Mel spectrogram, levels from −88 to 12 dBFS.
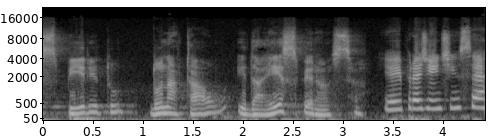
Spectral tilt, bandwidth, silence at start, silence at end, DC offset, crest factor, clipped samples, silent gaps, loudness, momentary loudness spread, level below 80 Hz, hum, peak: -3 dB/octave; 16.5 kHz; 0 s; 0 s; under 0.1%; 16 dB; under 0.1%; none; -24 LUFS; 10 LU; -42 dBFS; none; -10 dBFS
